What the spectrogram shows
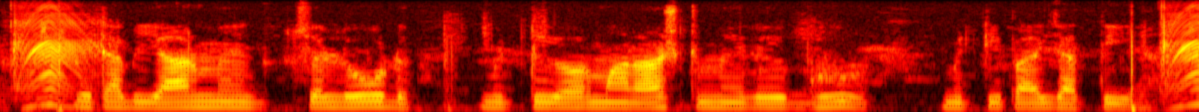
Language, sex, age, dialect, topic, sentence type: Hindi, male, 18-24, Awadhi Bundeli, agriculture, statement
